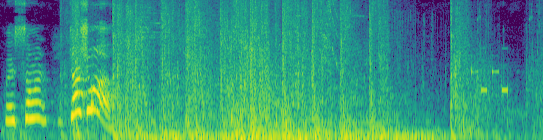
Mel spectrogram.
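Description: A gun fires in rapid bursts.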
